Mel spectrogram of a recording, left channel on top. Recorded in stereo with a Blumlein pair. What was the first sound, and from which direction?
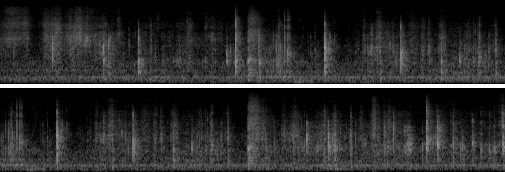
A snare drum, 10° right.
